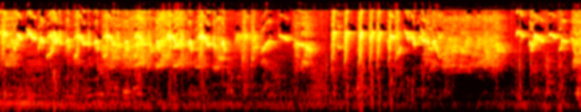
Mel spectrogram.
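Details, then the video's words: Kolibri wulung sunbird in full competitive song against a rival: fast, high, jumbled twittering with wavy slurred notes, then sharp clicking chips and renewed warbling. "BURUNG KOLIBRI WULUNG NARUNG GACORR KETEMU LAWAN SAMA" GACORR..RAMAII"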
